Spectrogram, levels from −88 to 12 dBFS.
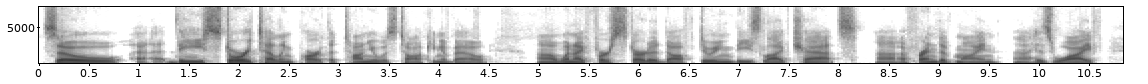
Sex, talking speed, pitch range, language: male, 155 wpm, 100-120 Hz, English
